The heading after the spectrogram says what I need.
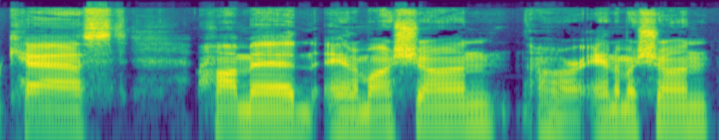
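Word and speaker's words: Animashaun: Shaun our Animus Shaun looks like his name is almost like spelled like animation I did it does look like that that's something I found an interview with him and he it's he says it like an emotion or something like that that's a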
